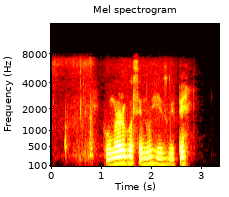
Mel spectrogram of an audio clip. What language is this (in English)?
Kinyarwanda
